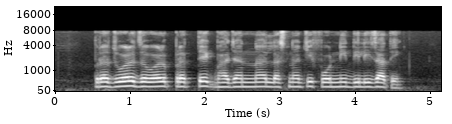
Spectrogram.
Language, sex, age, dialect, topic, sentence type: Marathi, male, 18-24, Standard Marathi, agriculture, statement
